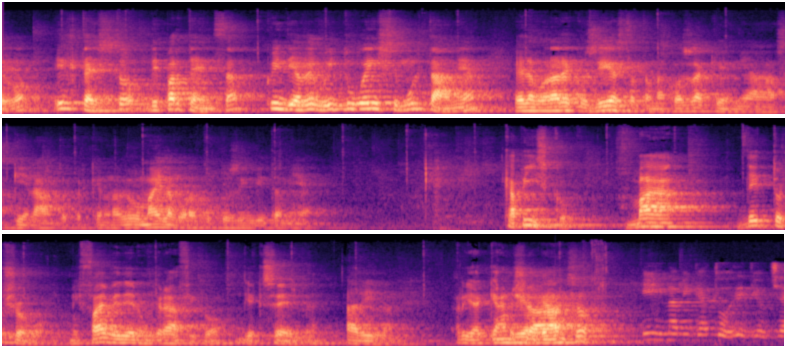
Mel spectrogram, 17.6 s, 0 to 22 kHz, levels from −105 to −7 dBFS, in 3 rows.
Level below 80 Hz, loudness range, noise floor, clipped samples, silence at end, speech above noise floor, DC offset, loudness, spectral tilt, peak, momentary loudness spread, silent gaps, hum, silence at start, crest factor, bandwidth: -58 dBFS; 11 LU; -54 dBFS; under 0.1%; 0 s; 33 dB; under 0.1%; -21 LUFS; -6.5 dB/octave; 0 dBFS; 19 LU; none; none; 0 s; 22 dB; 16.5 kHz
